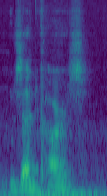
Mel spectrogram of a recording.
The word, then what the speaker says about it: Z Cars: Oh, Zed Cars. I remember that. Okay. Oh, you're looking at going, oh, it looks like Z Cars, Dad. Yes, but they pronounce it Zed.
